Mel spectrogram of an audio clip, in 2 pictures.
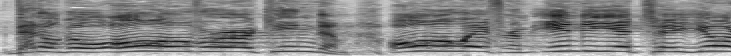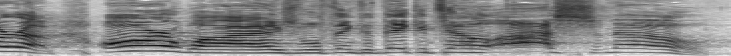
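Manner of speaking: high, loud mock panic; hammed-up distraught outburst, pitched high; distraught buddies. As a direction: raise the alarm as the king's panicked buddies. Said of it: "his buddies were distraught".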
